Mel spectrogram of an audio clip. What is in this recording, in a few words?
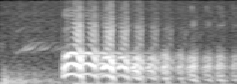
LAUGH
